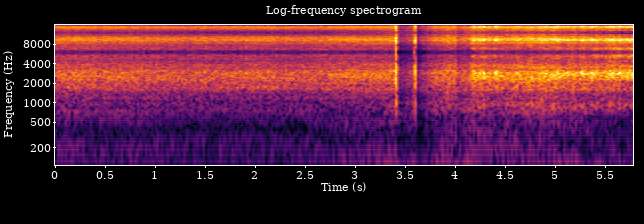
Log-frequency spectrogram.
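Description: Small high-wing plane's engine droning steadily, heard from inside the cabin with rushing wind noise, while it climbs for a skydive. The rushing grows louder about four seconds in, with a brief click and dropout just before.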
